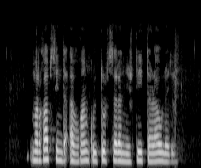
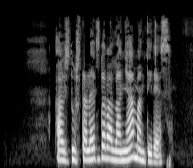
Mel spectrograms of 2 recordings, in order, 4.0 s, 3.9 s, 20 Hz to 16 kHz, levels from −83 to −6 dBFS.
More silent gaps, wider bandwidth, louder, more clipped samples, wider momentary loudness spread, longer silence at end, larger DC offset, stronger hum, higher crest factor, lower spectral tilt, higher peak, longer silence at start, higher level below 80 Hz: neither; second, 8.8 kHz vs 11 kHz; second, -25 LUFS vs -16 LUFS; neither; about the same, 6 LU vs 8 LU; about the same, 0.5 s vs 0.45 s; neither; neither; about the same, 20 dB vs 16 dB; first, -8 dB/octave vs -5.5 dB/octave; second, -6 dBFS vs 0 dBFS; second, 0.6 s vs 1.1 s; second, -74 dBFS vs -58 dBFS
